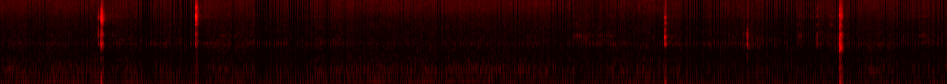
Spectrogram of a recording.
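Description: Paper crinkles softly as fingers fold a banknote.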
